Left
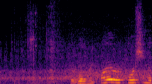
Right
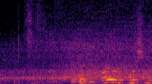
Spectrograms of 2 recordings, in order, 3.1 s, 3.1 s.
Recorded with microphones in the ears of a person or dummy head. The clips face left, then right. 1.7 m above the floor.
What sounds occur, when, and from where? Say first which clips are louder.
1.4 s a woman speaking: left 2 dB; 35° left (ahead or behind), 2.5 m; by 3.1 s 55° left (ahead or behind), 1.9 m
